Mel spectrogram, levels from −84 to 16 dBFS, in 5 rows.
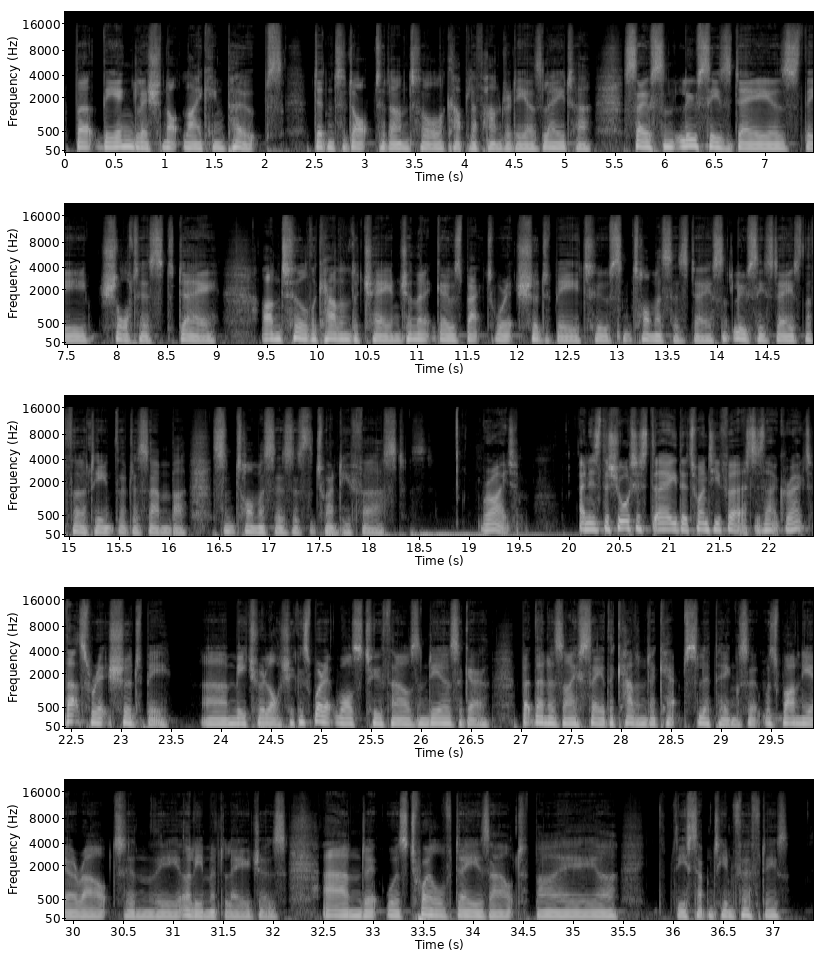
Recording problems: none

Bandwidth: 15.5 kHz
